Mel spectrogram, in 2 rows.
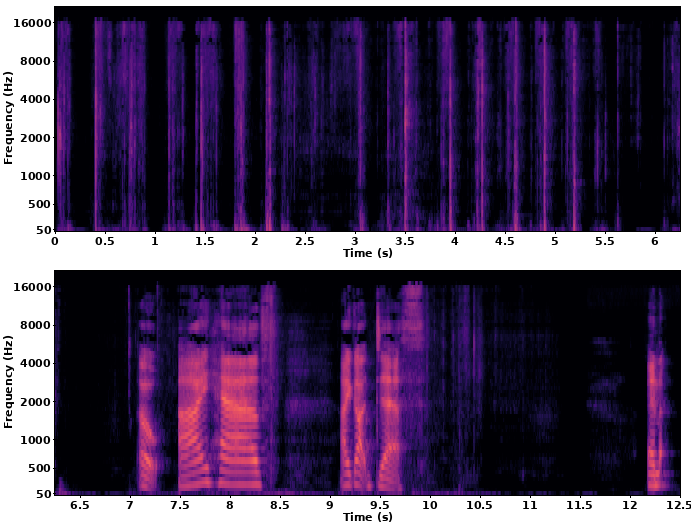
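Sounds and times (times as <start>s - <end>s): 
tarot cards being shuffled and drawn: 0.0s - 6.4s, 9.9s - 11.0s
speech: 7.1s - 8.5s, 9.1s - 10.0s, 12.2s - 12.5s.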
